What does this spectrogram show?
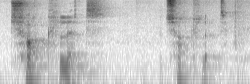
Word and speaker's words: chocolate: it's the schwa sound remove the vowel and try and say the two consonants together like we've done here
